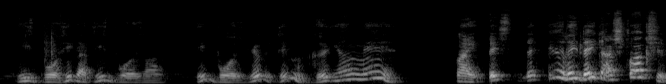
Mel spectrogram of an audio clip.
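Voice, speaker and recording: His loudness rises and falls in big swings as the man talks at a moderate pace. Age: 50s. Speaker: football coach and athletic trainer. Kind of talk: casual interview chat. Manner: animated.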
